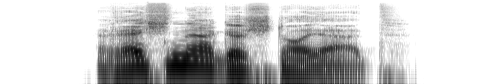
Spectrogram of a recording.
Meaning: computer-controlled
- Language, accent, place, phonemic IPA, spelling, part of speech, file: German, Germany, Berlin, /ˈʁɛçnɐɡəˌʃtɔɪ̯ɐt/, rechnergesteuert, adjective, De-rechnergesteuert.ogg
